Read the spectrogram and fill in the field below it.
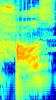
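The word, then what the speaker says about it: house: ये बताओ, आप लोग हाउस पढ़ते हो या फिर आउस पढ़ते हो।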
